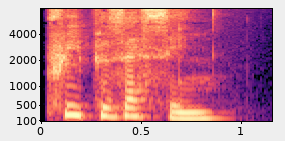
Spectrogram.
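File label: "prepossessing", British English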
